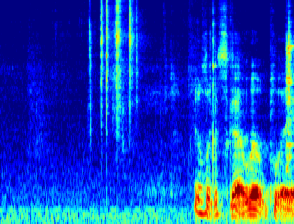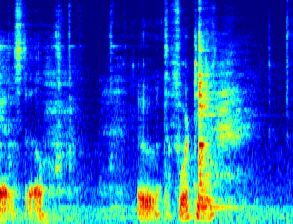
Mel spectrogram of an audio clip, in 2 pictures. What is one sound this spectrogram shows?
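Metal parts clink and rattle as they are handled.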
